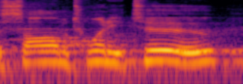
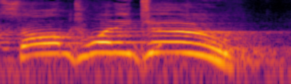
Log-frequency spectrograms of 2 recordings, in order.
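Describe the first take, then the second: First: Said in the usual way. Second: A high, loud, slow call across a crowd; shouting out. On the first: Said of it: "Rather, you would draw". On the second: Shown as a demonstration. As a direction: shout it out like announcing a number. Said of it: "shouting out".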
